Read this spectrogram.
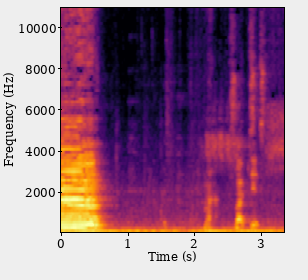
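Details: Young Simmental bull on sale utters a short, strong half-second moo, followed by quiet room noise and distant faint voices.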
